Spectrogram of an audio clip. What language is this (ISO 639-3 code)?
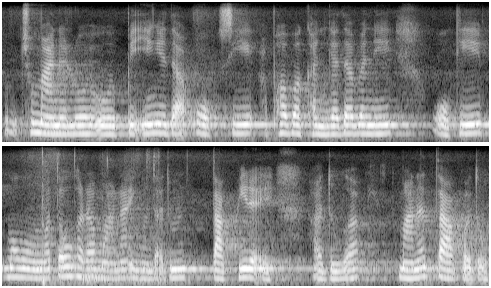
mni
